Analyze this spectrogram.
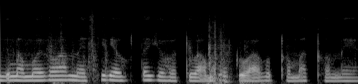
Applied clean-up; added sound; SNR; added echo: neural mask model RNNoise.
